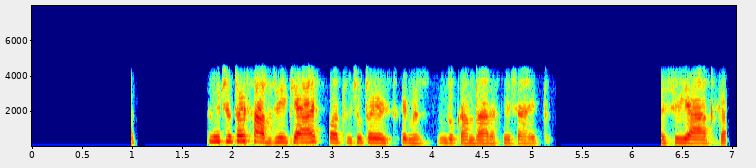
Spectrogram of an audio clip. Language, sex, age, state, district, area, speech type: Kashmiri, female, 45-60, Jammu and Kashmir, Anantnag, rural, conversation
